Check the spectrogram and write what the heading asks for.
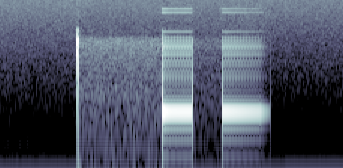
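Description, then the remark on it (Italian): A sharp click, then two short, steady electronic telephone tones, like a dialed call to a guest failing to connect. The tones are clear, with no voices. “Allora, il nostro ospite al telefono è pronto?”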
